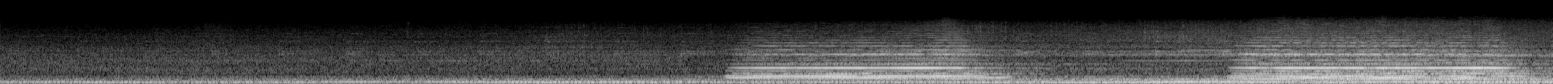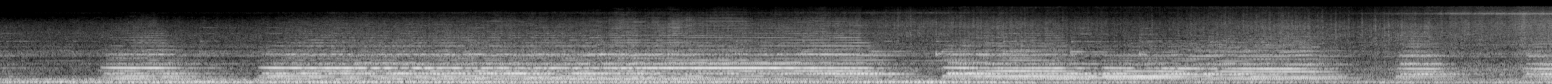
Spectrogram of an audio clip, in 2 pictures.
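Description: CN freight train's lead diesel locomotive approaching a grade crossing and blowing its multi-tone air horn in the crossing pattern: two long blasts, a short one, then a long one held almost to the end. Under the horn is the rumble of the diesel engines, growing louder as the train draws near.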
